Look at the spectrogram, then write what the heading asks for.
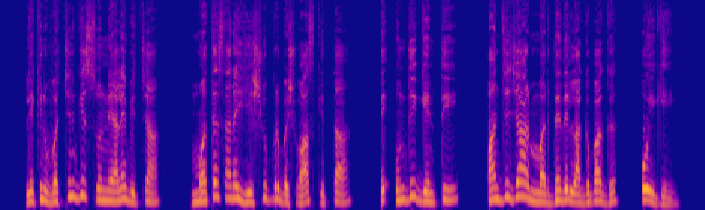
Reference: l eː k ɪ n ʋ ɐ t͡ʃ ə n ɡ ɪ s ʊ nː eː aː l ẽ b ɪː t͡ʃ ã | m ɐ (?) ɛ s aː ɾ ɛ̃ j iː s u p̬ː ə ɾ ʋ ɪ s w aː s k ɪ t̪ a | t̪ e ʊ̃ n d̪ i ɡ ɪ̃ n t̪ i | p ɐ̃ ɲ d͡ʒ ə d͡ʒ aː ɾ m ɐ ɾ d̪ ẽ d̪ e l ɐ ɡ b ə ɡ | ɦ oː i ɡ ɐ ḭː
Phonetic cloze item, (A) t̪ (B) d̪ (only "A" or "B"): A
